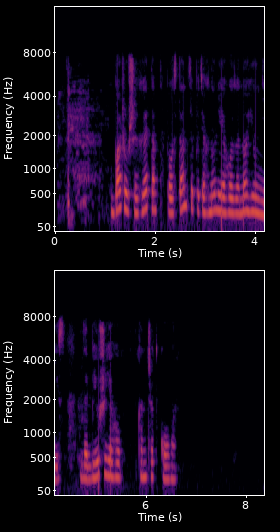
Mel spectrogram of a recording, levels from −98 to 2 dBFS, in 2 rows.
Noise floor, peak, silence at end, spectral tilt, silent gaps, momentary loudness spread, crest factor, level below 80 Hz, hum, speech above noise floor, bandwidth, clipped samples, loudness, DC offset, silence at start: under -90 dBFS; -26 dBFS; 1.8 s; -5 dB/octave; none; 14 LU; 20 dB; -80 dBFS; none; over 46 dB; 8 kHz; under 0.1%; -45 LUFS; under 0.1%; 0.25 s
